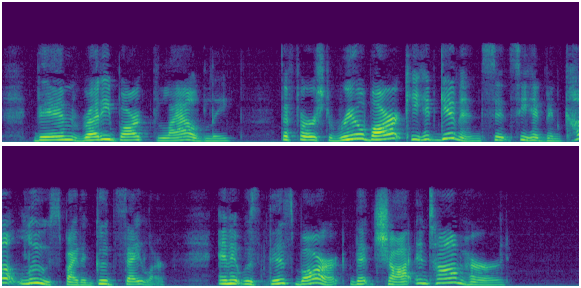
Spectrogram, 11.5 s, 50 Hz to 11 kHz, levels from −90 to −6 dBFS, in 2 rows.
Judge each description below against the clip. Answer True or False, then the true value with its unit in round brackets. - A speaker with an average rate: True (160 wpm)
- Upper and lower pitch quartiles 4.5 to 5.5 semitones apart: True (5.0 semitones)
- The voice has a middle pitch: False (245 Hz)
